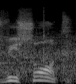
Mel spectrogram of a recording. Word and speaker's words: Visanthe: And Shanko, who told us last night that he wants to be known as Vicente. I said, how do you want your name pronounced? You say Vicente on your introduction. Which way? I've heard 50. He said, I'm now Vicente.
